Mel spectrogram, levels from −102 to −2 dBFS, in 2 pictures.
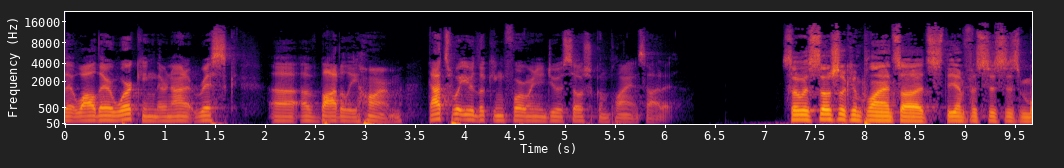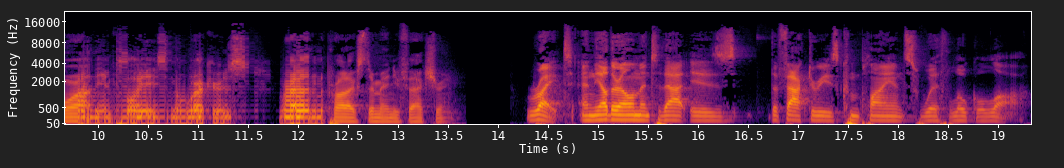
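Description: From 9.80 s to 12.25 s the speech takes on robotic sound from repeated short buffers: a rigid, metallic buzz locked at 200 Hz that still tracks the speech contour loosely. The likely cause is audio arriving too seldom, with playback filling most of that stretch by looping the last chunk while real audio is skipped. A 200 Hz buzz fits a repeated segment of about 5 ms.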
